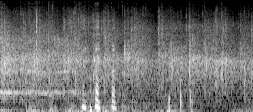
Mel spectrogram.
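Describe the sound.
Audience applause fills the room steadily for a few seconds, a dense patter of many hands, with a few brief voices or whoops rising above it.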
